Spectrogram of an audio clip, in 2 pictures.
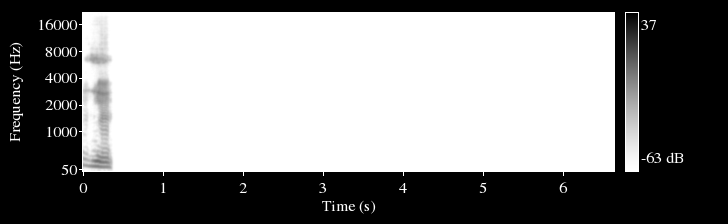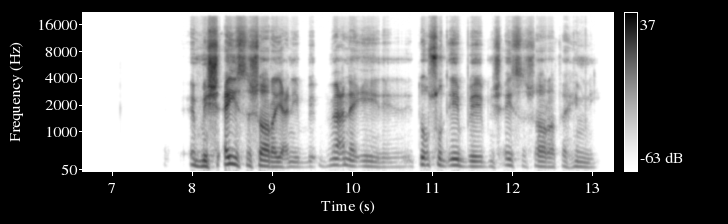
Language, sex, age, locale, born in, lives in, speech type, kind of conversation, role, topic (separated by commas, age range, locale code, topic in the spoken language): Arabic, male, 50-54, ar-EG, Egypt, Egypt, conversation, podcast, host, إزاي اتعلمت تطلب مساعدة لما كنت محتاج؟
